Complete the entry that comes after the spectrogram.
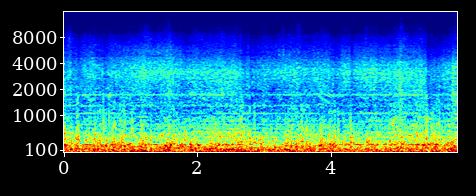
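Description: Loud, steady running noise of a MEMU passenger train, a dense rumble with wind buffeting the microphone.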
